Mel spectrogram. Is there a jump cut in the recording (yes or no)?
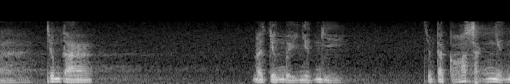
no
